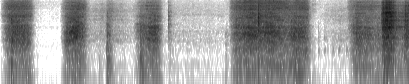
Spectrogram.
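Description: Smooth steel rods being pushed through linear bearings, heard as a series of short, uneven gritty sliding sounds. The longest lasts nearly a second, about two and a half seconds in.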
